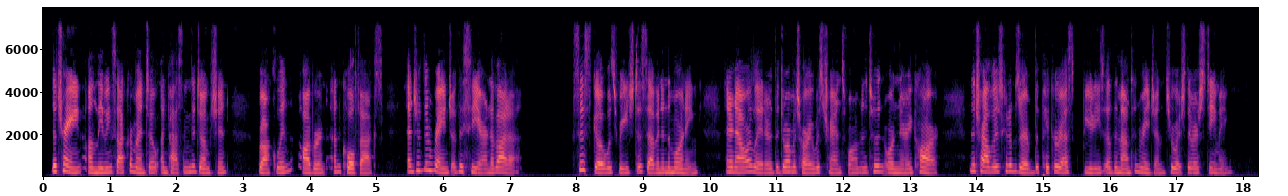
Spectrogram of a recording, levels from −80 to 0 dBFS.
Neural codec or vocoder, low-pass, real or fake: codec, 16 kHz in and 24 kHz out, 2.2 kbps, FireRedTTS-2 codec; 7.2 kHz; fake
